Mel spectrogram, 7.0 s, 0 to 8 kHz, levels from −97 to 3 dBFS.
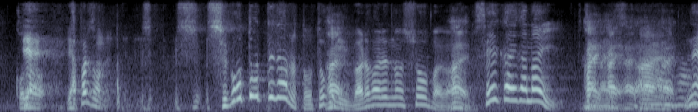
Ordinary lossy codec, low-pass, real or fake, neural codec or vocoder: Opus, 32 kbps; 7.2 kHz; real; none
